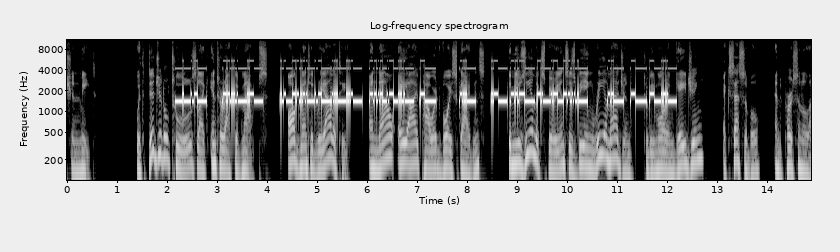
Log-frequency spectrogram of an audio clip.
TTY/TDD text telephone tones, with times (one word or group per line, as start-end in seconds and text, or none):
2.5-2.6 A
3.3-4.4 FEW
4.7-5.8 DAYS
6.2-8.7 BEFORE
9.0-9.8 THE
10.1-12.0 FLOOD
